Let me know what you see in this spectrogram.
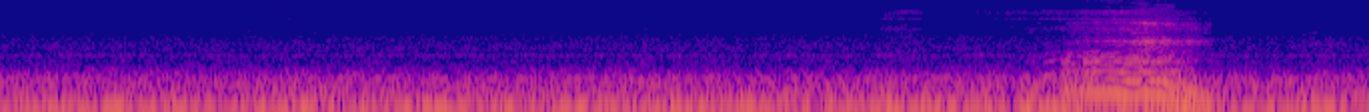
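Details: Adult woman sleeping on her back with her mouth wide open: a single loud, rattling snore rises out of steady background hiss. Snoring.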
